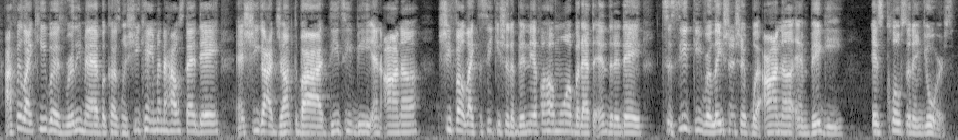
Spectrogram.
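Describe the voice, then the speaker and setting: Brief: young woman, quick and bright, gossipy reality-show recapper, slangy, opinionated. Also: lowish voice.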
